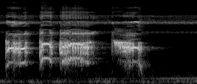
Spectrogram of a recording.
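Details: Crow of a red junglefowl recorded while luring wild junglefowl: four quick raspy bursts, a long drawn third note and a clipped final one, with a constant thin high whine behind.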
